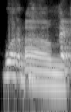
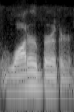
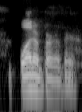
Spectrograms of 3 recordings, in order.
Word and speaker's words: Whataburger: So, Whataburger. I pronounced that really weird. You know what? I pronounced it real. I pronounced I called it Waterburger the other day when I was talking to someone.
